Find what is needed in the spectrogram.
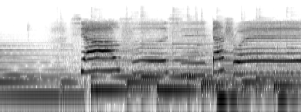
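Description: Background music: a Chinese song with a sung melody over instrumental accompaniment. A held note fades out, then a new sung phrase begins about a second and a half in, and another follows near the end.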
